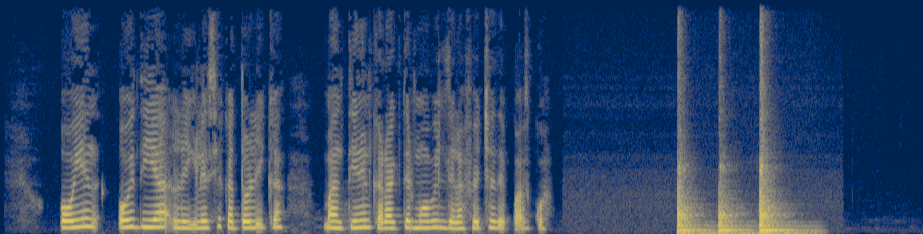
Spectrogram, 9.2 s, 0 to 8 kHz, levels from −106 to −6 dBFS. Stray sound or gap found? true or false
true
